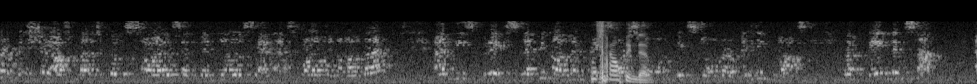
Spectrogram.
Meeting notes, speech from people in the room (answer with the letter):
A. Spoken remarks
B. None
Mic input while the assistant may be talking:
A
